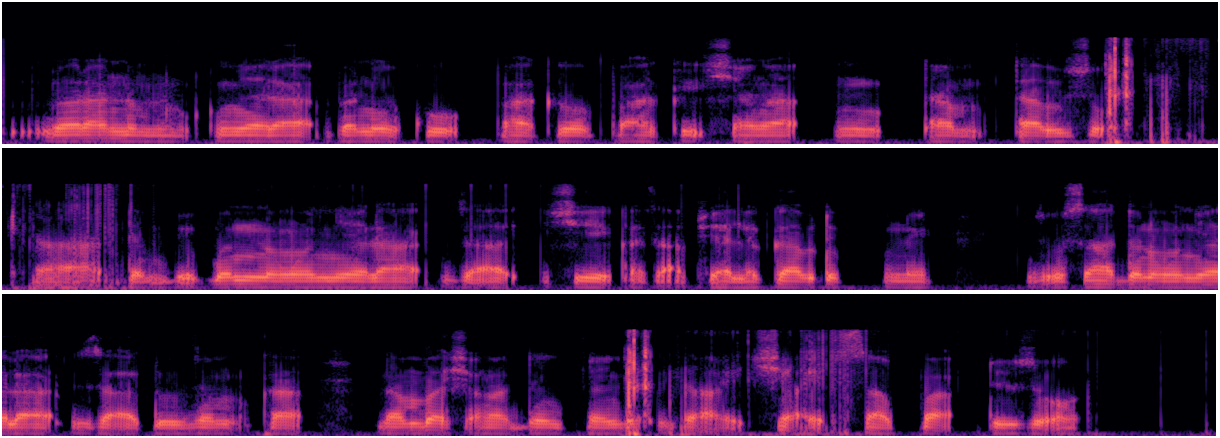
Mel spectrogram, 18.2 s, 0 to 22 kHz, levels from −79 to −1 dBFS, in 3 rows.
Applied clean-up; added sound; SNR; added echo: neural diffusion model UNIVERSE++.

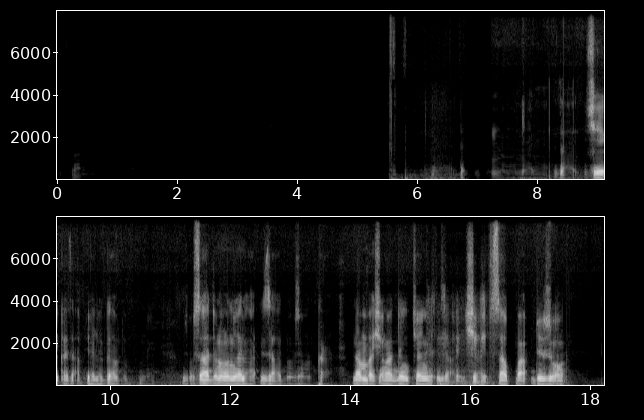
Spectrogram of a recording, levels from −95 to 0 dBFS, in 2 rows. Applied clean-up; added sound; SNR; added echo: neural mask model DeepFilterNet 3.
